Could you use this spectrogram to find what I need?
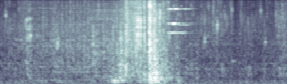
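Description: A wooden drawer scrapes open.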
